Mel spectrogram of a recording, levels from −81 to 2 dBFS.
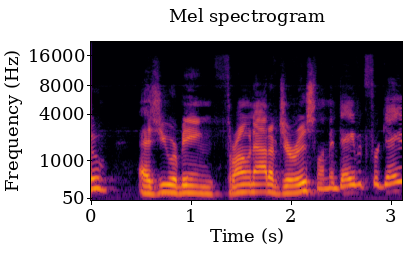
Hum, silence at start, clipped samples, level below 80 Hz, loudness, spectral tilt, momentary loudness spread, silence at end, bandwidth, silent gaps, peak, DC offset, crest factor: none; 0 s; under 0.1%; -64 dBFS; -21 LUFS; -5.5 dB/octave; 7 LU; 0 s; 16.5 kHz; none; -6 dBFS; under 0.1%; 14 dB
